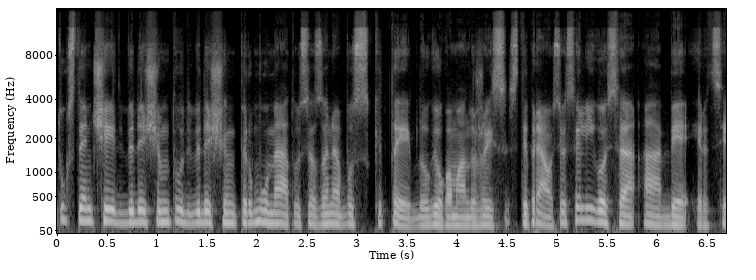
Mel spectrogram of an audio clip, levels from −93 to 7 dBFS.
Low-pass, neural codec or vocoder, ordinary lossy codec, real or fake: 14.4 kHz; none; Opus, 16 kbps; real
